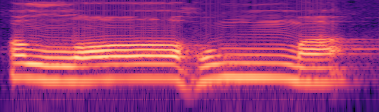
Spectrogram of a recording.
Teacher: এখানে আল্লাহ এখানে লামকে মোটা করে পড়তে হবে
